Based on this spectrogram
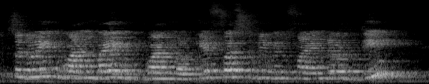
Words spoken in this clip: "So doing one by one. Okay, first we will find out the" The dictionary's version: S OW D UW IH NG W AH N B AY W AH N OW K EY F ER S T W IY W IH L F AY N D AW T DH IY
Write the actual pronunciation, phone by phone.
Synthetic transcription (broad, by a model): S OW D UW IH NG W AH N B AY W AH N OW K EY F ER S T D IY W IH N F AY N D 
